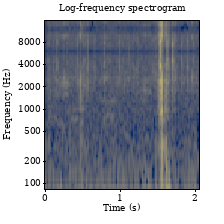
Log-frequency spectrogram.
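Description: Mountain bike rolling over a rough dirt road, heard from the handlebars, with a steady low rumble of tyres and a short cluster of loud knocks and jolts about one and a half seconds in as the bike hits a bump.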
